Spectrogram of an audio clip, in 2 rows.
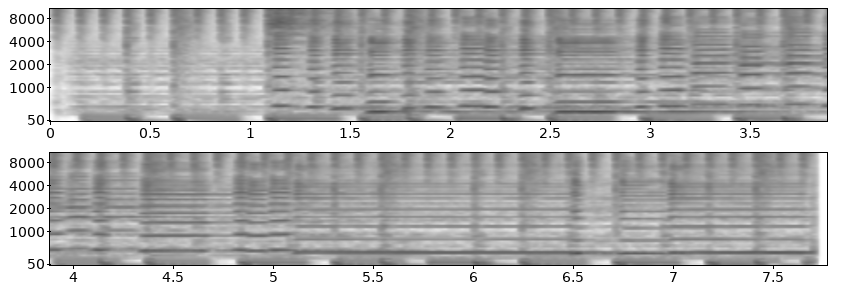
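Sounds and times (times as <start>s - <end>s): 
saxophone: 1.1s - 7.7s.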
